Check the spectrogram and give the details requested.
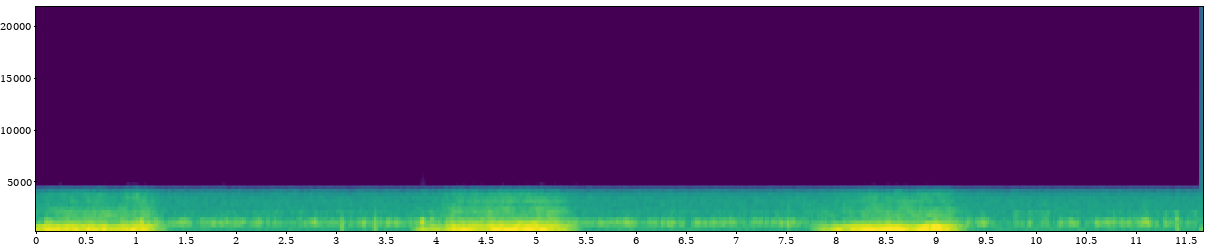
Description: More of the most awful noise known to human, coming out of a human.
